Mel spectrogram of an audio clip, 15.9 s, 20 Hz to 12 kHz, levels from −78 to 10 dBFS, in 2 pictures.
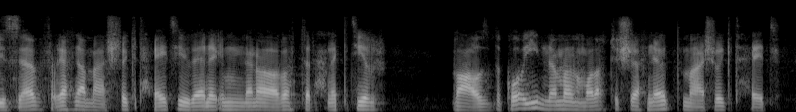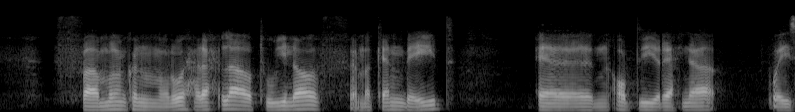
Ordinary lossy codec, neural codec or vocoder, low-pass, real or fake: MP3, 96 kbps; codec, 16 kHz, 1.1 kbps, Voila-Tokenizer; 7.2 kHz; fake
